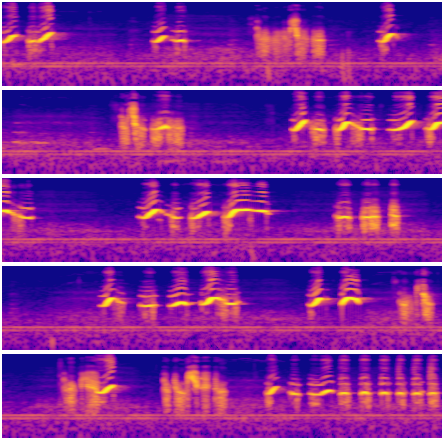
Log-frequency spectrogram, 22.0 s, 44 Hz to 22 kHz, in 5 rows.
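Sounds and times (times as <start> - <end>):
cockatiel whistling: 0.0 - 0.6, 1.5 - 1.9, 3.8 - 4.1, 7.3 - 9.2, 10.2 - 11.6, 14.2 - 15.6, 16.3 - 17.5, 18.3 - 22.0.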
